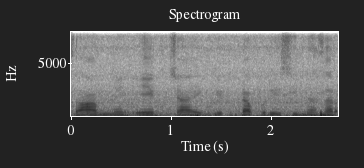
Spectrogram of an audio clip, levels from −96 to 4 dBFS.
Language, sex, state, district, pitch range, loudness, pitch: Hindi, male, Uttar Pradesh, Saharanpur, 80-90 Hz, -20 LUFS, 85 Hz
